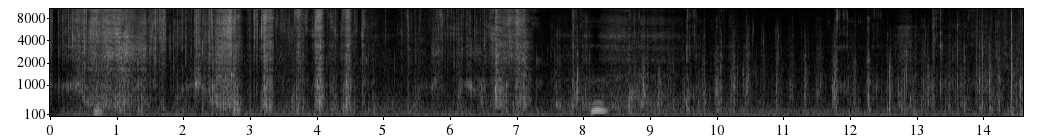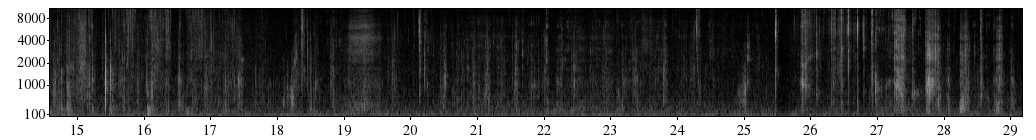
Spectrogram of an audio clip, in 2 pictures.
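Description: Close-miked chewing of a big mouthful of king crab bibimbap wrapped in roasted seaweed (gim). There is crisp crunching and crackling for the first several seconds, then softer wet chewing, and more crunching near the end.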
